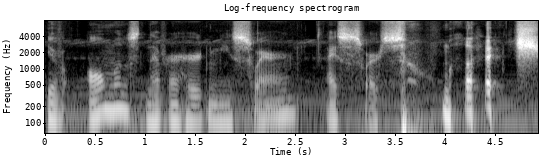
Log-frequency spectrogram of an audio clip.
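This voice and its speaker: Over noticeable background noise, a man speaks in a calm tone at a very slow pace. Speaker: video game streamer. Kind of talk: live gameplay commentary.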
